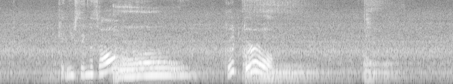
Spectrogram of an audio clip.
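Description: A dog lets out long, wavering howls.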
